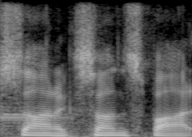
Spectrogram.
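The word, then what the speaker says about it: Psonic Psunspot: the dukes of stratosphere called sonic sunspot but sonic is spelled p-s-o-n-i-c and sunspot is also a p-s-u-n you know so i had read a review of sonic sunspot and rolling stone back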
